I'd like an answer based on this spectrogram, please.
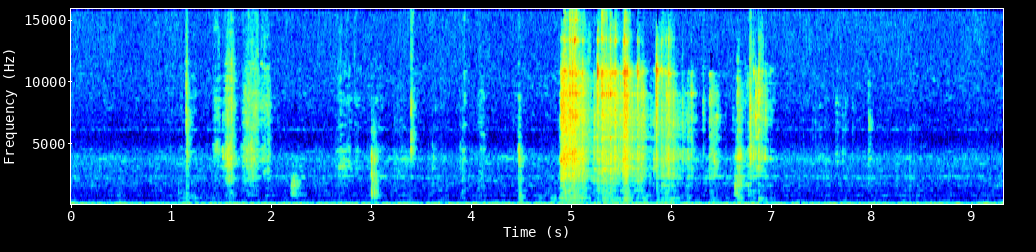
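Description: Light clicks and a short burst of rattling and rustling about five seconds in, as small craft pearls and their packaging are handled, over a steady low hum.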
